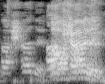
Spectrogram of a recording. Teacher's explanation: اور دوسرا احد، اس میں جو ہا ہے اس کا مخرج کیا ہے؟ حلق کے درمیان والے حصے سے۔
